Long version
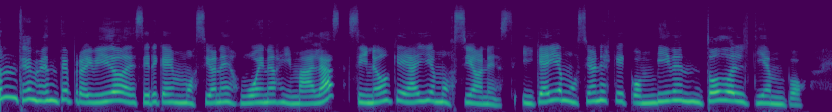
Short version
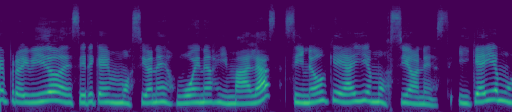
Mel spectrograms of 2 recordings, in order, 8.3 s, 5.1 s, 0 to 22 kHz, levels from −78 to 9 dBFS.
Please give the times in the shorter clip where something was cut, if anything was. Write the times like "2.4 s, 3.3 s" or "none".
none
